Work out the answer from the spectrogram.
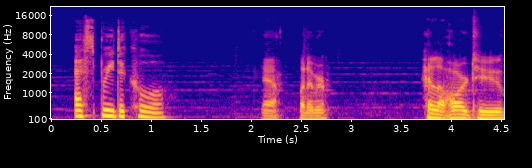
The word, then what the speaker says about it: esprit de corps: such a weird thing like why why is there a p in an s in Corpse Esprit de corps yeah whatever hella hard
